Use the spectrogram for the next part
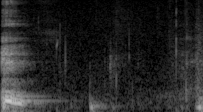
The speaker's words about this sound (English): I'm going to cough, so I'm going to take a sip. Excuse me for a moment.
